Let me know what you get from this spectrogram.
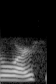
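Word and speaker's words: wash: I've only heard warsh. – Yeah, well, that's just one of the weird things about this warsh pronunciation. It's perfectly natural to a lot of speakers in what we call the Midland dialect, which is a broadly defined area, Pennsylvania, west across Illinois, Indiana, Ohio, down into the Appalachians, and then spreading westward.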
